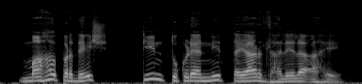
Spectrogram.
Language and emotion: Marathi, neutral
